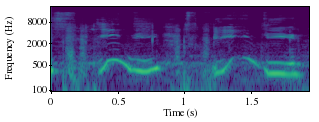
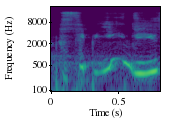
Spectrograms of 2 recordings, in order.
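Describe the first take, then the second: First: Much higher desperate cry; girl screaming at the man holding her arm; shrill panicked plea. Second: High, loud cry to let go; girl shrieking at the man dragging her; panicked struggle. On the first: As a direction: scream it as she pulls away. Girl dragged away. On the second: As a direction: fight free in a panic. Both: Acted.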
